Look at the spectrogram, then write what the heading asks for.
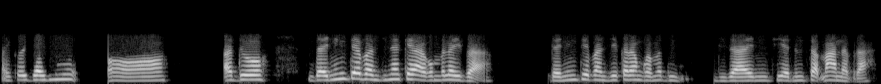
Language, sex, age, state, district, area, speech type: Manipuri, female, 45-60, Manipur, Kakching, rural, conversation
